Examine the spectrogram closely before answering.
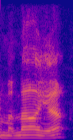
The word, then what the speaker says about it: manaia: And I believe it's called a manaya or a manaia. How do you pronounce that? Yeah, it's called a manaya.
